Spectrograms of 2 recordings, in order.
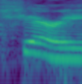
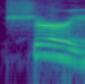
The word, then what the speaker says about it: Shuri: I think it's not Sherry, it's Shuri, and I want to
